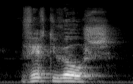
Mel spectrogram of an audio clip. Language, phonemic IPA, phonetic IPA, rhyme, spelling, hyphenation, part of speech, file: Dutch, /ˌvɪr.tyˈoːs/, [ˌvɪr.tyˈɥoːs], -oːs, virtuoos, vir‧tu‧oos, noun / adjective, Nl-virtuoos.ogg
- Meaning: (noun) virtuoso; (adjective) brilliant, talented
